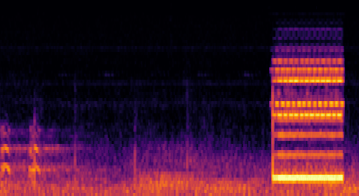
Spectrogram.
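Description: A phone text notification in the NoPixel role-play game, a bright electronic chime lasting under a second that rings out clearly near the end over faint background noise.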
